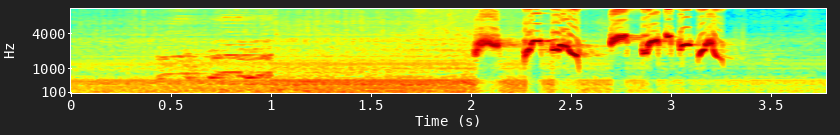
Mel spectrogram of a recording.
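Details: Red-whiskered bulbul song meant for young birds to learn from: after a low hum, one quick burst of about six warbled, slurred whistles over roughly a second.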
